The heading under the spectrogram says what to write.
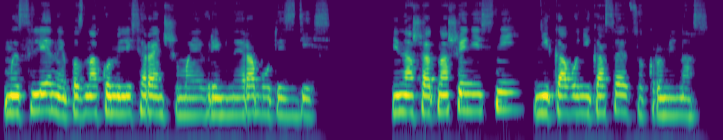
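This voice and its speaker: A woman's voice: low voice, little pitch movement, brisk, close to an everyday voice. Woman reading a curt, threatening possessive man. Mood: stern. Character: possessive, domineering young male gym teacher.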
